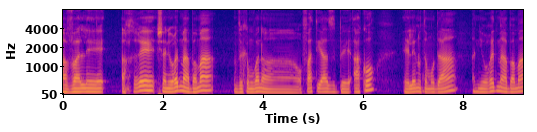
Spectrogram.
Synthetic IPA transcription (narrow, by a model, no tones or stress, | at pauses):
avale | aχʁeʃeanijo̞ʁe̞dmeabama | ve̞kamuvanao̰fatiazbe̞ʔako̞ | ele̞nut̪amo̞daaː | nio̞ʁe̞dmeabama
